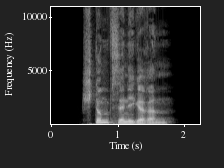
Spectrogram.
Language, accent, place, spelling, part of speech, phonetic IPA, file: German, Germany, Berlin, stumpfsinnigerem, adjective, [ˈʃtʊmp͡fˌzɪnɪɡəʁəm], De-stumpfsinnigerem.ogg
- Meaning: strong dative masculine/neuter singular comparative degree of stumpfsinnig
